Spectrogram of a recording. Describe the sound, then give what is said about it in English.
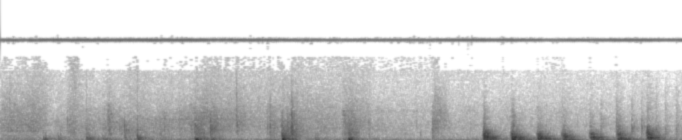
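Footsteps climb a staircase as a string of soft thumps, spaced irregularly at first, then settling into a quicker, steadier run of footfalls toward the end. “walks up the stairs”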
